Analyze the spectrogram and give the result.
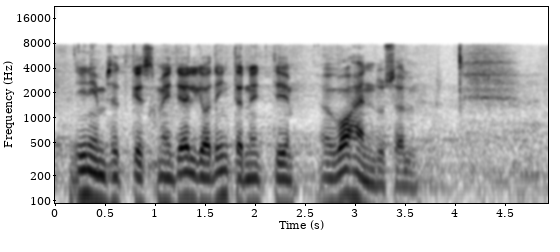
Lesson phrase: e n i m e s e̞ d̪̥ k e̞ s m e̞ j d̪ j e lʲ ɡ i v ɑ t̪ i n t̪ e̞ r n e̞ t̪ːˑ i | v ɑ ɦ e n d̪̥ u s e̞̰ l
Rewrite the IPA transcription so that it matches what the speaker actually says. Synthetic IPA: i n i m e s e̞ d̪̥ k e̞ s m e̞ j d̪ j æ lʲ ɡ i v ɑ d̪ i n t̪ e̞ r n e̞ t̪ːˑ i | v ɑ ɦ e n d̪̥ u s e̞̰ l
